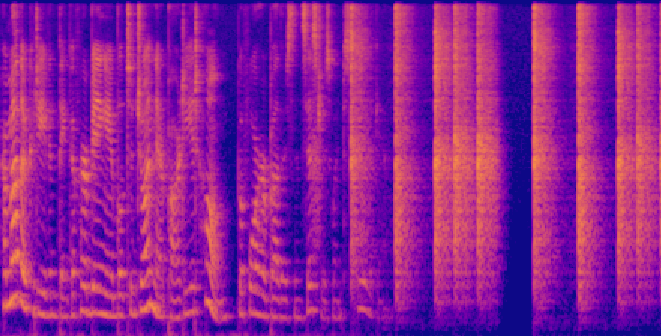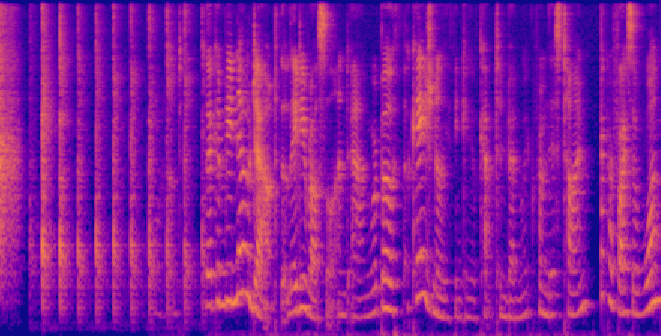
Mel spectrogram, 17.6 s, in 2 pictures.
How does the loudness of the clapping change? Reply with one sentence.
The loudness of the clapping goes down.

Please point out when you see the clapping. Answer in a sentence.
The clapping can be heard from 4.2 to 11.6 s.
